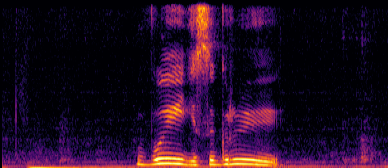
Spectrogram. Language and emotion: Russian, angry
